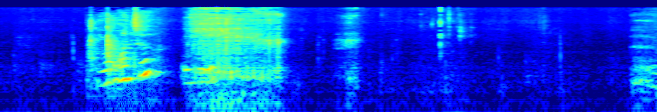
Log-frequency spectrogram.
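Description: A child's wordless voice sounds about a second in, followed by a short, noisy, breathy vocal sound, then a few faint light taps.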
